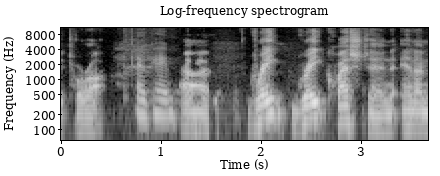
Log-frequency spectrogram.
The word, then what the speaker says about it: Torah: I think we usually do say Torah. In the Hebrew, the accent tends to be on the second syllable, so they would say Torah.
